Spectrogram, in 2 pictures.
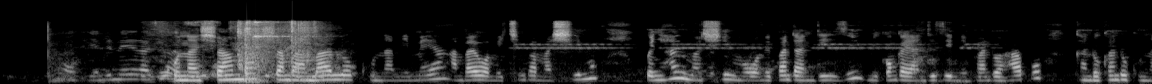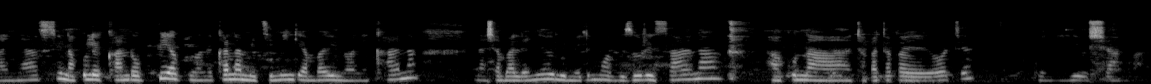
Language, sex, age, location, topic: Swahili, female, 25-35, Kisii, agriculture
